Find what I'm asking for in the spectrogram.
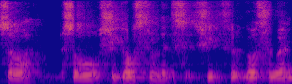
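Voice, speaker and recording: A man with a non-native accent speaks in a very deep, low voice that is dark, mellow and somewhat breathy, with monotone, flat intonation. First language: not English. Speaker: business coach and photographer. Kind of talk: casual panel chat. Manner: halting, many repetitions.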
